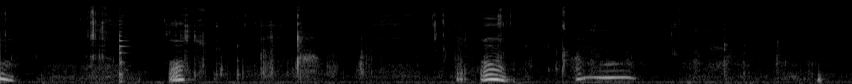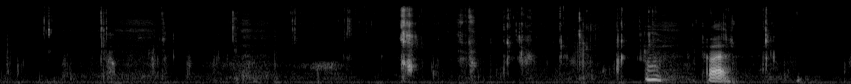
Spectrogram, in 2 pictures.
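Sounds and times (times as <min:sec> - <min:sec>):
wet chewing: 0:06.6 - 0:17.0.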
